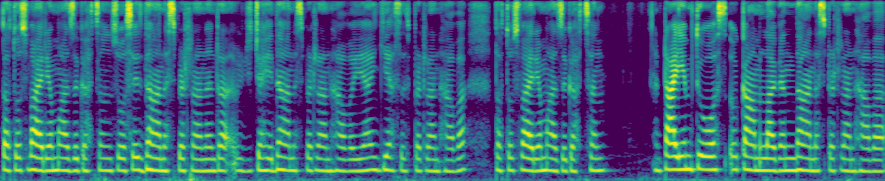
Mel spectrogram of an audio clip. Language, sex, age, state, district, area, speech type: Kashmiri, female, 45-60, Jammu and Kashmir, Anantnag, rural, spontaneous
